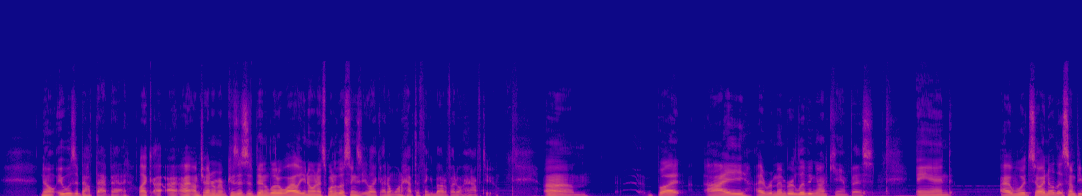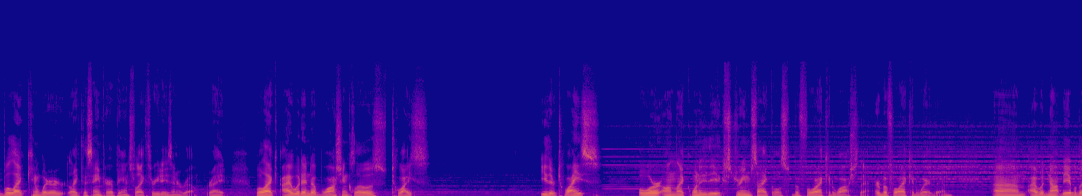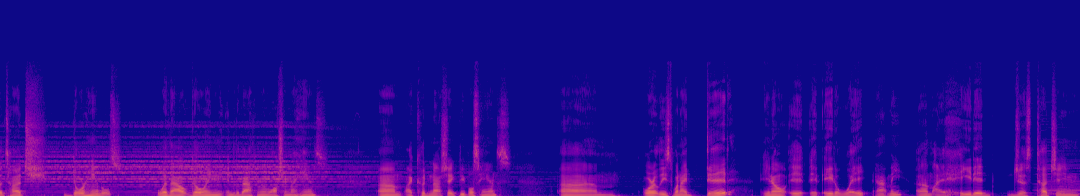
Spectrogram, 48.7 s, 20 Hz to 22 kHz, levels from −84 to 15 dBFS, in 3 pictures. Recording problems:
background music; noticeable; throughout; 15 dB below the speech

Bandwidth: 15 kHz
